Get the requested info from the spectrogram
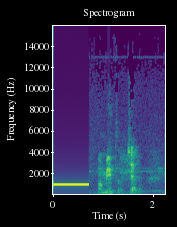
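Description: Colour-bars test-tone beep: a single steady high pure tone, loud, lasting under a second and cutting off suddenly, then people talking.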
